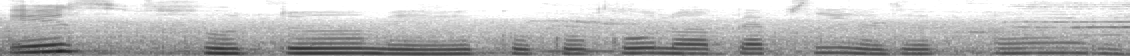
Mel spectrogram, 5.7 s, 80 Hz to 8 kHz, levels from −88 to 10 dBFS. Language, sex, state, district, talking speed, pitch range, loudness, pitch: Hindi, female, Madhya Pradesh, Umaria, 85 wpm, 225-255 Hz, -18 LUFS, 245 Hz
